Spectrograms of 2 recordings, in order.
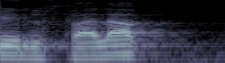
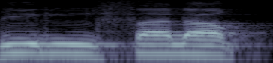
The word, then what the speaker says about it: الْفَلَقِ: So we have to say like this: قُلْ أَعُوذُ بِرَبِّ الْفَلَقِ. That is the echoing sound of the letter Qaf.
